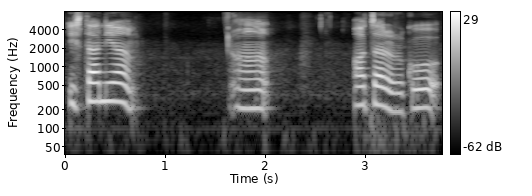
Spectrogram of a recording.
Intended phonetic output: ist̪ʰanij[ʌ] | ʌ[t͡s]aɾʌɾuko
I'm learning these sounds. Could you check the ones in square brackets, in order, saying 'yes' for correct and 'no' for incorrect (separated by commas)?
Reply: yes, yes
